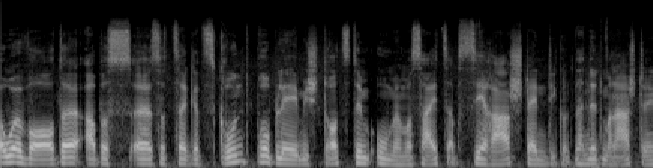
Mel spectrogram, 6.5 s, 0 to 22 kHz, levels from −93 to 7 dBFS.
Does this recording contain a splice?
yes; 1 cut; at 4.6 s

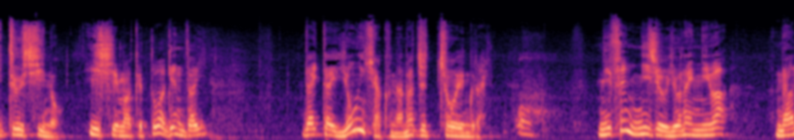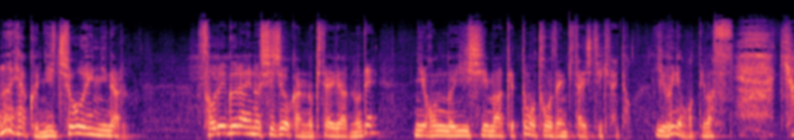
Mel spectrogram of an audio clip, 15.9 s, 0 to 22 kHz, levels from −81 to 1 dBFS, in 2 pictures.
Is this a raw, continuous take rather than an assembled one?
yes; 0 cuts

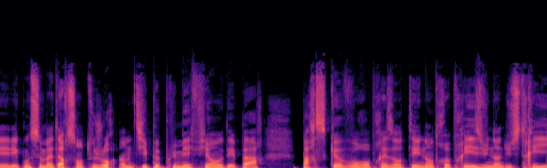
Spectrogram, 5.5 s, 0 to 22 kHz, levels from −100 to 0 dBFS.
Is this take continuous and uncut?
yes; 0 cuts

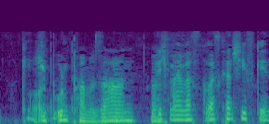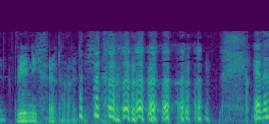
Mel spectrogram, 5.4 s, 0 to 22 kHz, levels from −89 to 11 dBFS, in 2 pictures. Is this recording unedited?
no; 1 cut; at 1.5 s

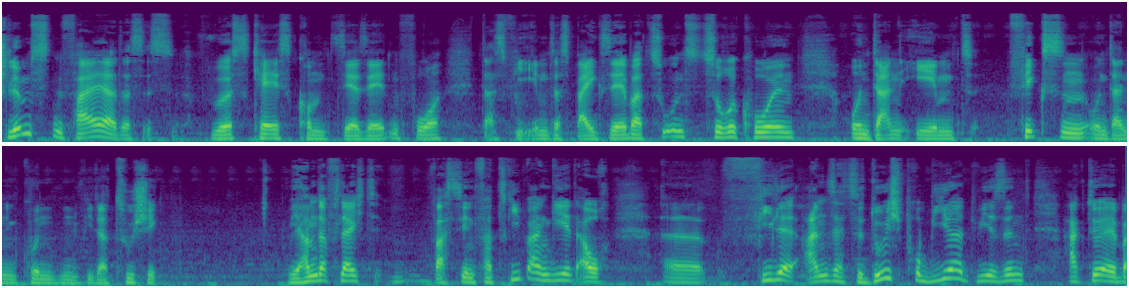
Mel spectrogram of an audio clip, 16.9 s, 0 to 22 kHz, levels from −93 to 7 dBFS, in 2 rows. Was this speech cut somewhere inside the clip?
no; 0 cuts

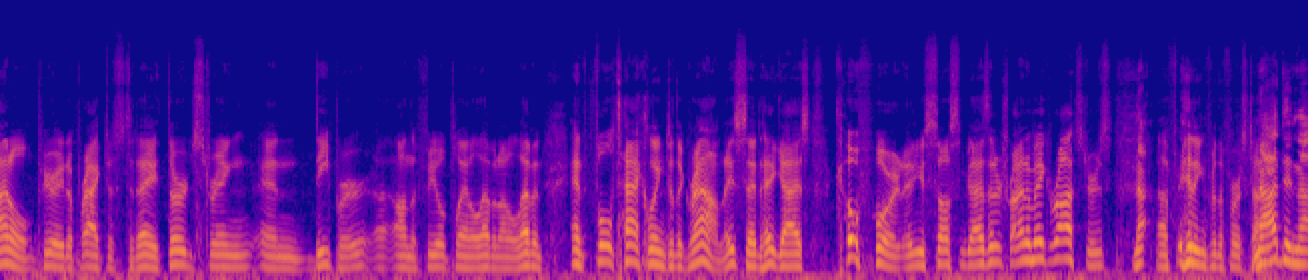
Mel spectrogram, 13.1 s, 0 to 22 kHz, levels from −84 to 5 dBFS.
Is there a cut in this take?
no; 0 cuts

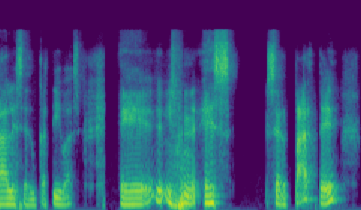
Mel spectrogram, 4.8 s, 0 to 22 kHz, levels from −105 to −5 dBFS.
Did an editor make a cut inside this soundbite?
yes; 1 cut; at 1.4 s

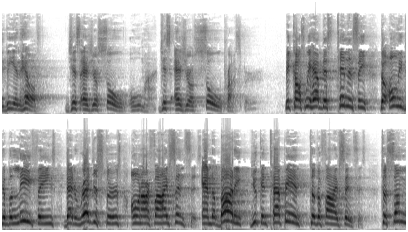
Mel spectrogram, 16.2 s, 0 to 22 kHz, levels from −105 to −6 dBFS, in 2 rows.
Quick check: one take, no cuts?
no; 3 cuts; at 3.1 s, 5.5 s, 12.0 s

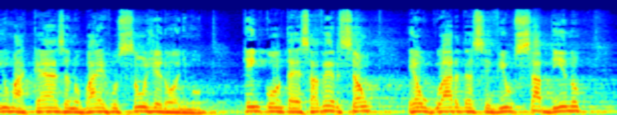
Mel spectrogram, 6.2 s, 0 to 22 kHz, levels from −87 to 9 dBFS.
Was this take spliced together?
no; 0 cuts

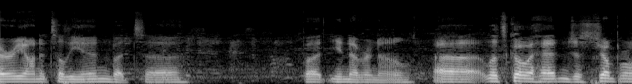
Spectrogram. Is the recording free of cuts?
no; 2 cuts; at 2.9 s, 4.1 s

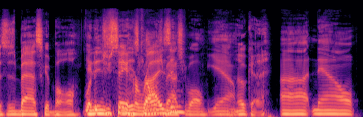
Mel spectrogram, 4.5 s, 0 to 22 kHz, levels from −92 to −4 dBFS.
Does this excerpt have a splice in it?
yes; 1 cut; at 2.6 s

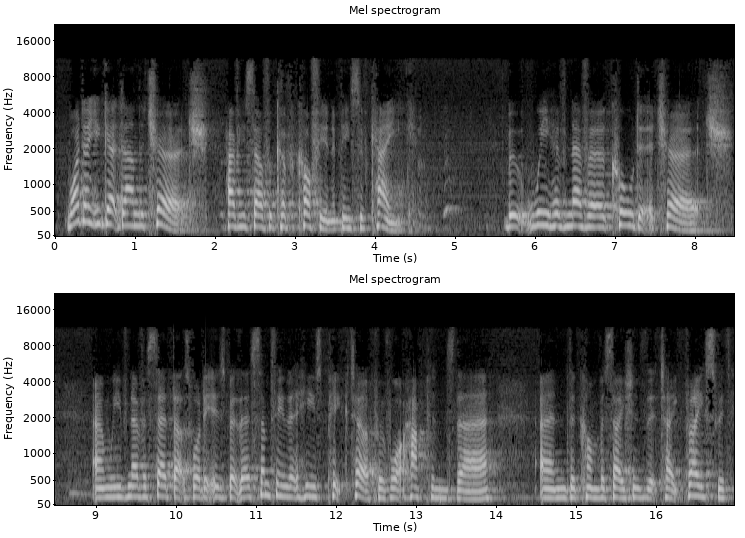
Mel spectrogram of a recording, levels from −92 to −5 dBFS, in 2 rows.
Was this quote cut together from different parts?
no; 0 cuts

